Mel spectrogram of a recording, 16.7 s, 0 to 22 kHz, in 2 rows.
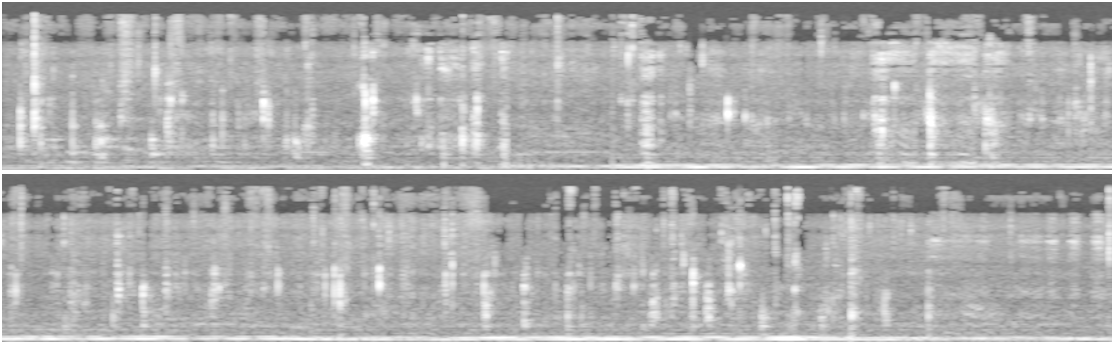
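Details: Pug, a male born in 2015, chewing oven-baked chicken made from chicken breast, broccoli and rice flour, in a small room: steady rapid mastication with a heavy low rumbling snuffle from midway on, and soft wet clicks.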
